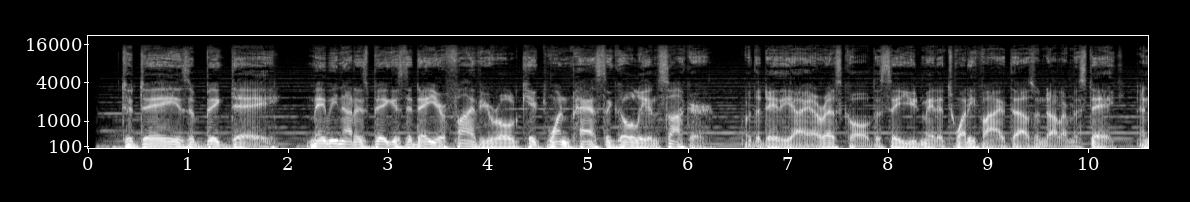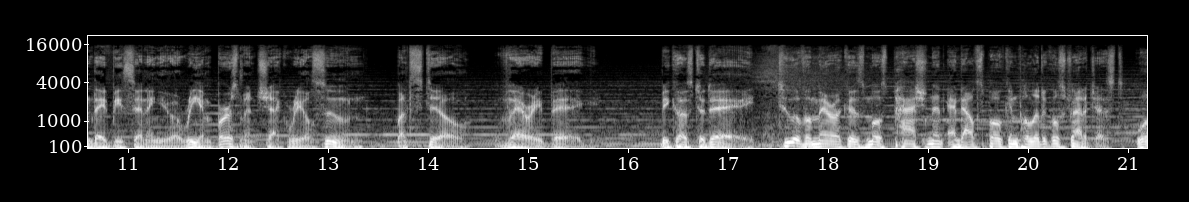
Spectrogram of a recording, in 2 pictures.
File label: Tongue In Cheek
